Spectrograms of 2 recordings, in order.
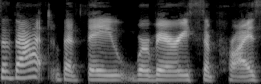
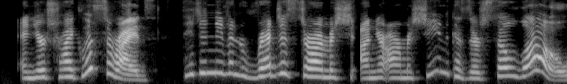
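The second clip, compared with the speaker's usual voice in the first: mock amazed, surprised voice, pitched much higher; 9 semitones higher than usual. Retelling what the nurse said about the lab results, imitating a nurse's amazement. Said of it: "You could hear it in the nurse's voice".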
